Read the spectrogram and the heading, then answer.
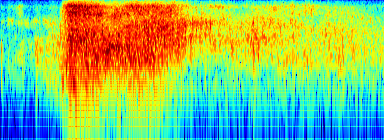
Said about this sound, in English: Yeah. There's still water in the ditches.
